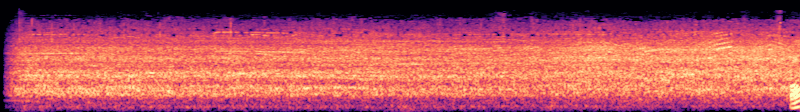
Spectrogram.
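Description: Steady noise of a large stadium crowd during a football play, after a brief drop-out right at the start.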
